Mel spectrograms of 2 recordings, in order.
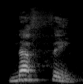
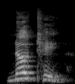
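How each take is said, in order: First: The middle sound is a soft th sound. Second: The middle sound is a plain t, no th. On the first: This is the usual modern way of saying it. "rather than nothing" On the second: This is the older or Scots and Irish way of saying it. "with a real strong Scots or Irish accent today, they'll say noting"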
